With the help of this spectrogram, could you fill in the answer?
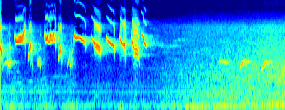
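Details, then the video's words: Oriental magpie-robin singing to stir up a pet bird: a fast run of about nine high, sharp chirped notes over two seconds, followed by a faint series of short rising whistles. "kacer gacor sangat cocok buat memancing emosi burung kacer kesayangan kamu"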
